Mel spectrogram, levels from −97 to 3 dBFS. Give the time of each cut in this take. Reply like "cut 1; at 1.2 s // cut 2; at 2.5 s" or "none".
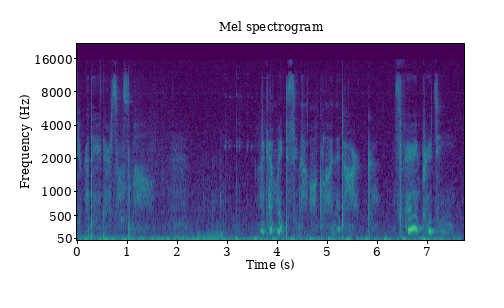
cut 1; at 3.0 s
